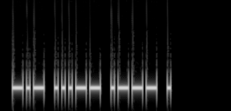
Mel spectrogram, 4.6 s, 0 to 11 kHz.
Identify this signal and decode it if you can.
Morse code, heard as a keyed tone, about 17 wpm, 700 Hz. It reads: K3JE
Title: USA Callsign DE Callsign - 4 Characters - 17wpm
